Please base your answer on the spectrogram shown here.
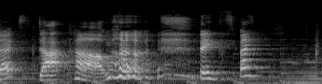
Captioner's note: laughs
